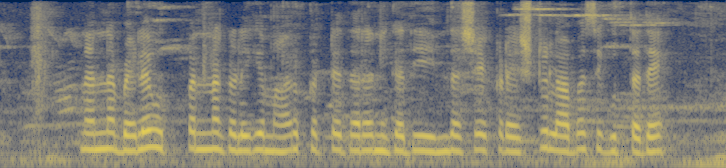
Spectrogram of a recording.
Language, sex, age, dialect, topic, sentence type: Kannada, female, 25-30, Mysore Kannada, agriculture, question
